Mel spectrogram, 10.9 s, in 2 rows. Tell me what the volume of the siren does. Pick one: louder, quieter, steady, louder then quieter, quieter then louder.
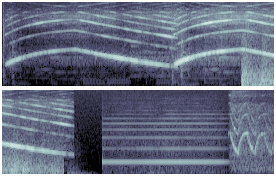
louder then quieter.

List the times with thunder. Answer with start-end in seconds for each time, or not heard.
4.8-6.7.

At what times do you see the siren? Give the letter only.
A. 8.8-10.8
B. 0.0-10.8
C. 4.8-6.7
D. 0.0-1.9
B.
